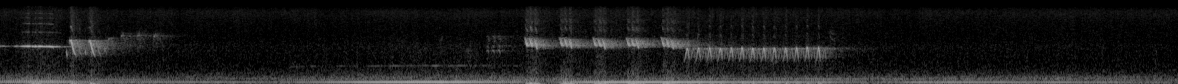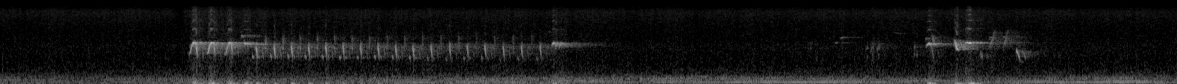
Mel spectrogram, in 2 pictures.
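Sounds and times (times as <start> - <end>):
common nightingale singing: 0.0 - 1.8, 2.9 - 8.5, 13.6 - 17.8, 20.1 - 22.2
bomber aircraft deep engine drone: 0.0 - 13.6, 14.9 - 23.5.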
